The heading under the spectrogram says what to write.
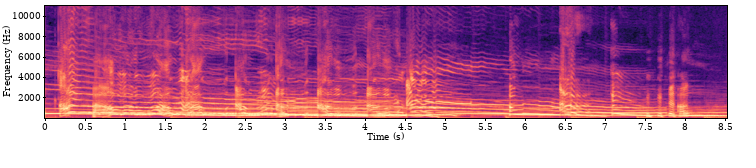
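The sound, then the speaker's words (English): Several overlapping voices imitate a dog's howl, holding long, loud, wavering awoo tones that slide slowly downward over a steady thumping beat. “Deep awoo. Deep awoo.”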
